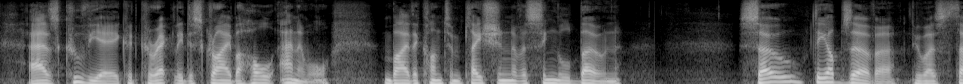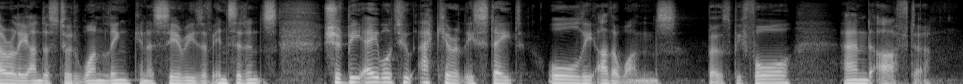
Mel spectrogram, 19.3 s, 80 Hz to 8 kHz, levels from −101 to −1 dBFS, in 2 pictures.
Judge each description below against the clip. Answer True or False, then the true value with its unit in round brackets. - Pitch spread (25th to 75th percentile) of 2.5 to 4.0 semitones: True (3.4 semitones)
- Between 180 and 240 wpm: False (135 wpm)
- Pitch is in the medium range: False (110 Hz)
